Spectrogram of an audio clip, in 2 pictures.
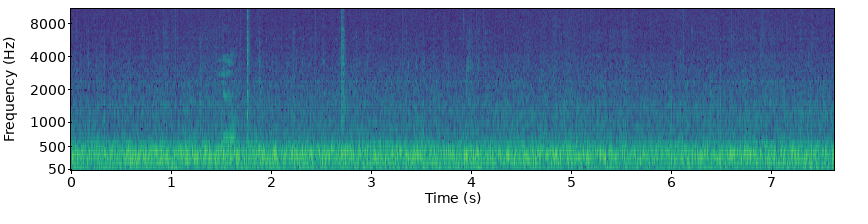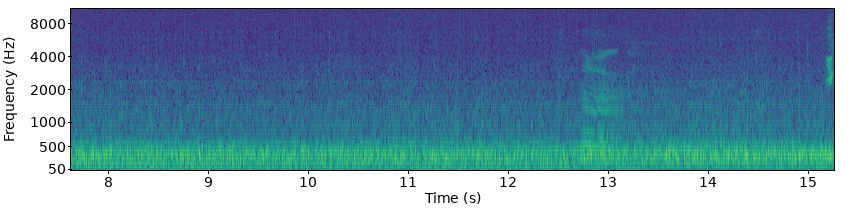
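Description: Steady low rumble of road and engine noise inside a car's cabin, with a couple of faint clicks early on and a brief voice sound near the end.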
